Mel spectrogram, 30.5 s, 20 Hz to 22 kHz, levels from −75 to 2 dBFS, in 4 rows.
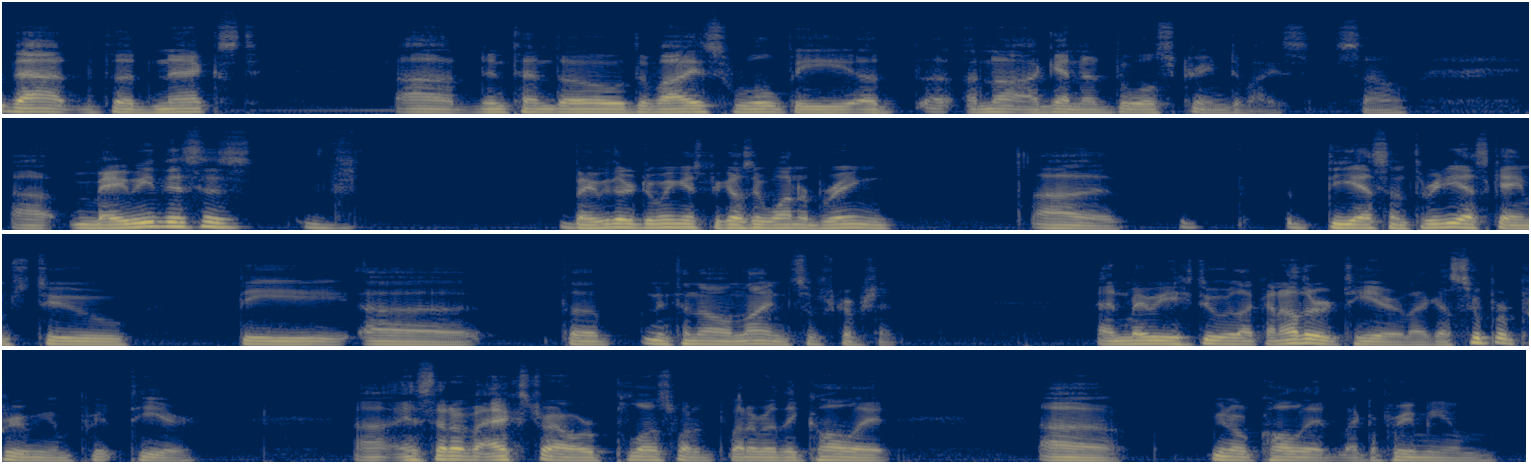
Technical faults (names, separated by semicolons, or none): adaptive stream starting at a low bitrate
